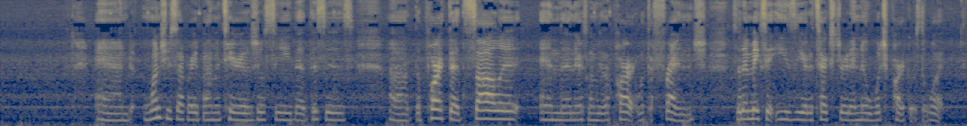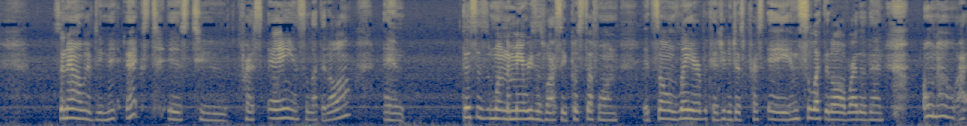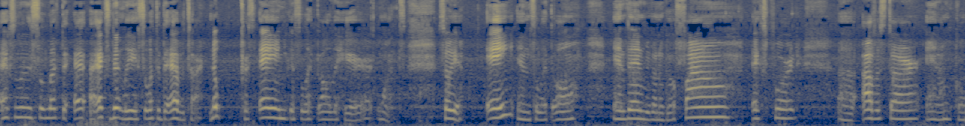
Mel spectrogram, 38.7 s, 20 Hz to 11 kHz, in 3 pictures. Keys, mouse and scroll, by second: 1.8 click, 2.3 click, 5.1 right click, 6.9 right click, 8.9 right click, 12.2 a, 14.0 middle click, 15.1 middle click, 16.1 a, 17.3 middle click, 21.1-21.8 scroll down 1, 21.8 middle click, 23.0 a, 23.4 a, 32.6 middle click, 34.3 click.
